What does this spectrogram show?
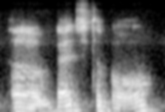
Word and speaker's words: vegetable: in in red vegetable many of my Vietnamese students will say vegetable vegetable okay but in English we don't say the second II after the G and it's not the G sound it's the J sound because you have the GE together here okay so this here is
